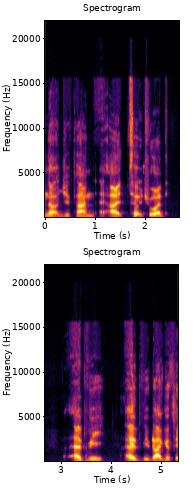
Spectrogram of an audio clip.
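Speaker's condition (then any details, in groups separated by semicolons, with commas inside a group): Cerebral palsy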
